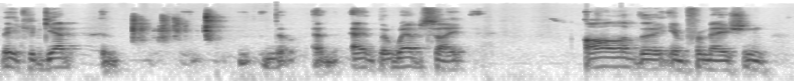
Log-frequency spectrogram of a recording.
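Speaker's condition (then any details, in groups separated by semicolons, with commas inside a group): Aphasia; speech stops, and things like that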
